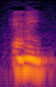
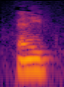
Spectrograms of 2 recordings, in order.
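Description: The two takes are said the same way.

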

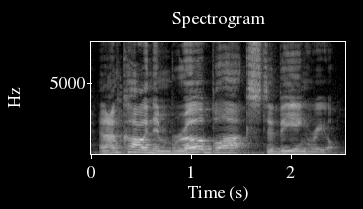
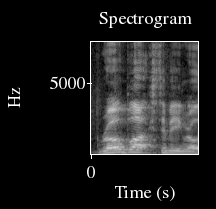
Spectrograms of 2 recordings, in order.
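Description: First: Said in the usual way. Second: Roadblocks to being real said louder, stress on Roadblocks; emphatic repeat. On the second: Shown as a demonstration. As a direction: punch Roadblocks hard and let it fall.

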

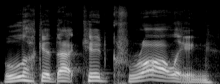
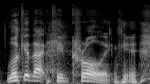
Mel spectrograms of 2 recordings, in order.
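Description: First: Put-on high, drawn-out exclamation in an American accent. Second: Put-on high-pitched old-time exclamation; turn-of-the-century coach. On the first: Astonished coach spots the boy swimming, exclaimed in an American accent. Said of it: "I don't know why he has an American accent". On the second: Amazed coach at a turn-of-the-century carnival, high exclamation. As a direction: have a go at an old-fashioned coach calling out. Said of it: "What would someone at the turn of the century sound like?".

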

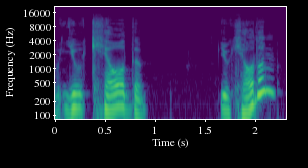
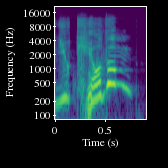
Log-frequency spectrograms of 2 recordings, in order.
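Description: First: Halting, rising disbelief; falter, then lift into an incredulous question; stunned disbelief. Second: High, loud outraged question; shrieked disbelief. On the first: Linda learning you killed the Minotaur, stunned disbelief. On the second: Linda outraged that you killed him, shrieked disbelief. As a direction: screech it in horrified disbelief. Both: Acted.

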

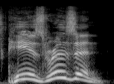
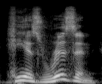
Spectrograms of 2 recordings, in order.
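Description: First: Joyful proclamation. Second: Said in the usual way. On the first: Real, not acted. Proclaiming after reading it.

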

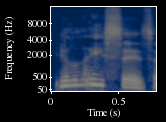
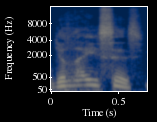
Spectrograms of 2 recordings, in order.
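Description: First: Even higher sing-song jeer; repeated playground taunt pitched way up; taunting call. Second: High sing-song taunt, pitched well up; teasing a fooled enemy with a high mocking call. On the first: Retold or imitated. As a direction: stretch it out to rub it in. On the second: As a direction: jeer it like a playground chant. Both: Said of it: "we kept yelling at him".

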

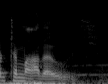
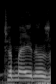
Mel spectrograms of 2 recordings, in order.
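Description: First: "tomatoes" said to-MAH-toes; alternate pronunciation. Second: Said in the usual way. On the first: Shown as a demonstration. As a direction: say "tomatoes" with a broad AH in the middle. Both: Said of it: "tomatoes or tomatoes".

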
